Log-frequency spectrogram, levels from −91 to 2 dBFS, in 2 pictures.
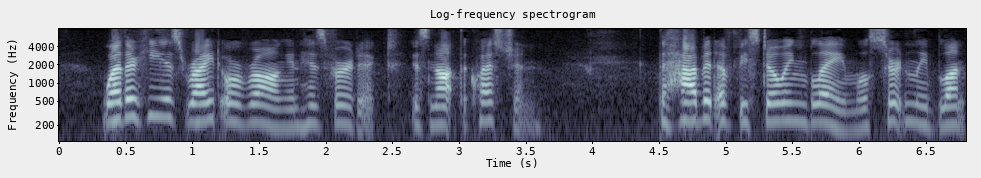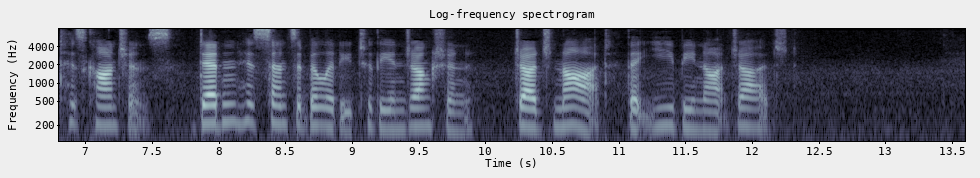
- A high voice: Yes, high, 205 Hz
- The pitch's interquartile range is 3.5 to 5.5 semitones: No, average, 3.1 semitones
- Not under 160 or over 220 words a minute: Yes, average, 165 wpm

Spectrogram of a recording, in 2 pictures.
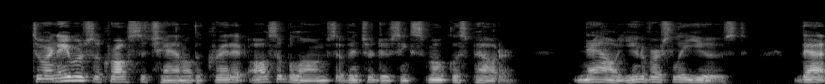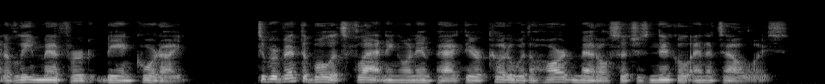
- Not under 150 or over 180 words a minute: Yes, average, 160 wpm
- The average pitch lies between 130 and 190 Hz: No, low, 100 Hz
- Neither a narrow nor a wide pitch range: Yes, average, 3.7 semitones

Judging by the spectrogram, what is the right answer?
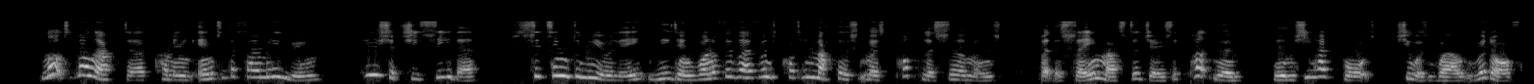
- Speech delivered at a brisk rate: No, average, 155 wpm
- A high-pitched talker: Yes, very high, 280 Hz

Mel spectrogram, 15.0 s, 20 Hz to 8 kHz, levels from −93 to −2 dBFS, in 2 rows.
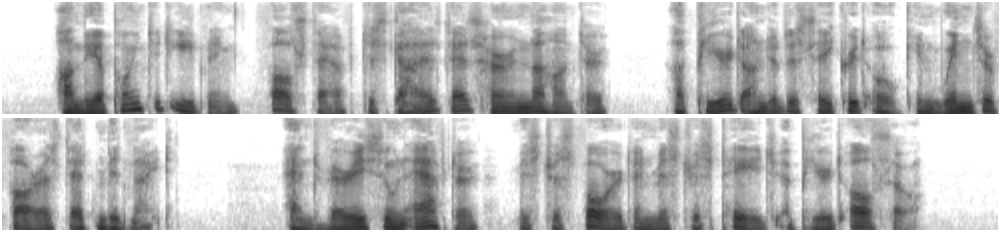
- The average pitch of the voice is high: No, very low, 95 Hz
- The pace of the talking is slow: Yes, slow, 125 wpm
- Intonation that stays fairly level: No, average, 4.4 semitones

